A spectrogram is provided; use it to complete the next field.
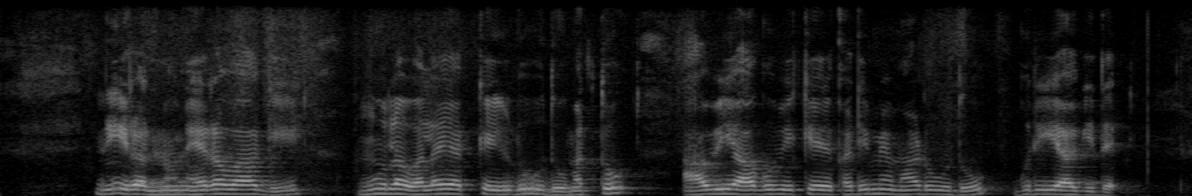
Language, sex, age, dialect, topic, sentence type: Kannada, female, 36-40, Coastal/Dakshin, agriculture, statement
